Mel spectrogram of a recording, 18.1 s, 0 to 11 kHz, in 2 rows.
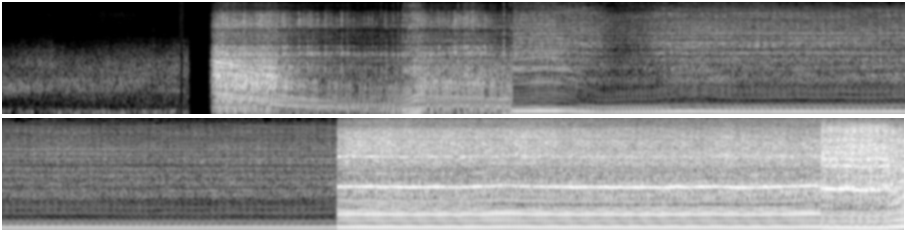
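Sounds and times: ice auger motor drilling: 0:02.1 - 0:06.8, 0:12.4 - 0:18.0.

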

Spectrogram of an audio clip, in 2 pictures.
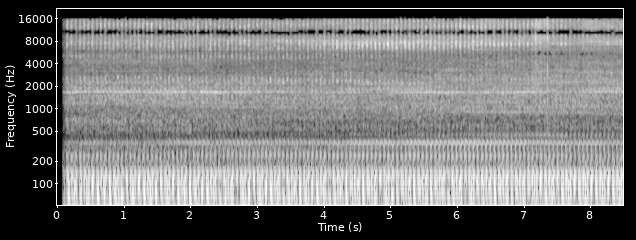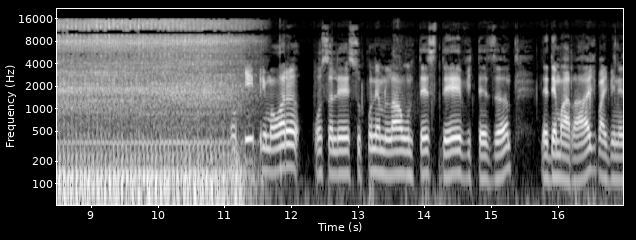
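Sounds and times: small engines idling: 0:00.1 - 0:11.6.

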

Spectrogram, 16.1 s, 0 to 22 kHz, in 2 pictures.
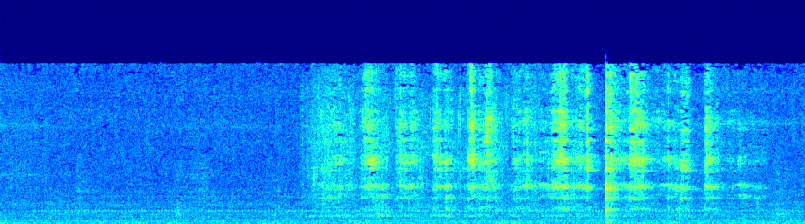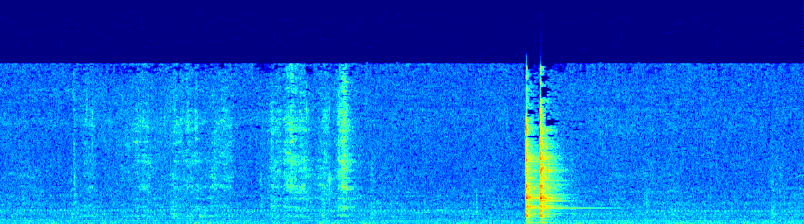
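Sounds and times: metal spoon scraping skillet: 0:03.0 - 0:07.7, 0:08.8 - 0:11.7
spoon clinking on pan: 0:13.3 - 0:14.0.

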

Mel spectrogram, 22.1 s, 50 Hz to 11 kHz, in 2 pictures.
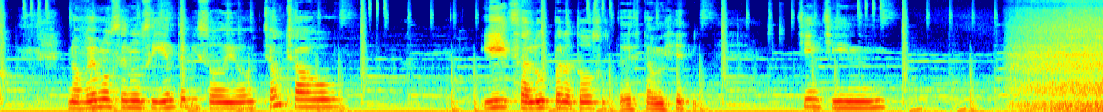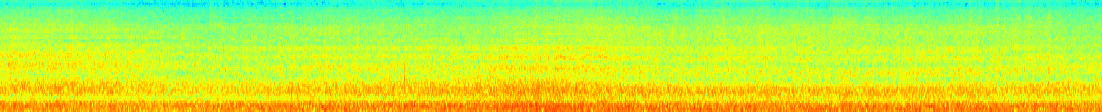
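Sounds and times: ocean waves washing over rocks: 0:10.1 - 0:22.0.

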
